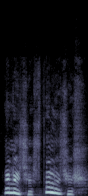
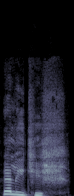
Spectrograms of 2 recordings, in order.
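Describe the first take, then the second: First: Loud, high, playful repeat; excited exclaim. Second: Said in the usual way. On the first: Pretend. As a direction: belt it out with glee. Repeats the word loudly, higher.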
